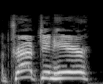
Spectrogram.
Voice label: call for rescue, survivor voice

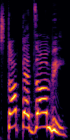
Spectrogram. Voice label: fallen survivor, survivor voice; Left 4 Dead 2; Source Engine; video games; producer

